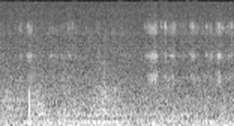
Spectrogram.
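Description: Near silence: room tone with a few faint rustles, a little past the start and again near the end.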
